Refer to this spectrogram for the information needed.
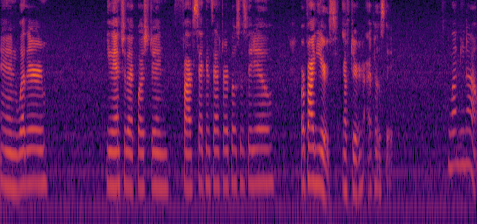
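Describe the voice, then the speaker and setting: A soft-spoken woman with a bright, sharp tone speaks at a fairly slow pace and medium pitch, with ordinary pitch variation and long, frequent pauses. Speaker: crochet content creator and small business owner. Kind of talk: casual chat.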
